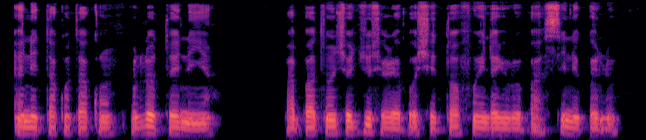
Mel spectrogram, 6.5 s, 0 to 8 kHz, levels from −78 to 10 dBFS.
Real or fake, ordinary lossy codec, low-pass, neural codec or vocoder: real; none; none; none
